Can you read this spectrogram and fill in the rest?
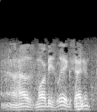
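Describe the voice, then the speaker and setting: An actor playing a wary, skeptical cavalry captain with a dry, clipped, sardonic delivery in a 1950s western radio drama. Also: male voice, fairly low pitch, steady tone, moderate pace, lightly acted. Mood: matter-of-fact. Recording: tinny, noisy 1950s radio recording.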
